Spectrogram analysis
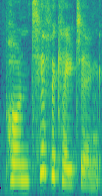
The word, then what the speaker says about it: pontificating: Pontificating is a very advanced word. Okay, guys. It has five syllables. Quite a few. As with many long words, we're going to stress the second syllable.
